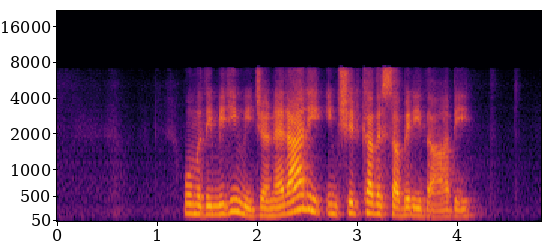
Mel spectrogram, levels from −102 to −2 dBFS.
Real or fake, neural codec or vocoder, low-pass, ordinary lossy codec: fake; codec, 16 kHz, 0.2 kbps, FocalCodec; 7.2 kHz; MP3, 48 kbps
